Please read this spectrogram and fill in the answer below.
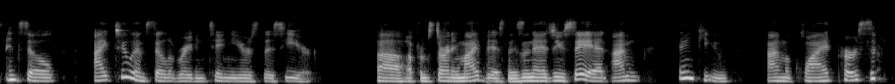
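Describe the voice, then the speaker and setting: Low-voiced woman in her fifties testifying. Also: no room sound, dull audio. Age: 50s. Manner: earnest, testifying, laughs at herself. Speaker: guest life coach. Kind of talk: livestream testimony.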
